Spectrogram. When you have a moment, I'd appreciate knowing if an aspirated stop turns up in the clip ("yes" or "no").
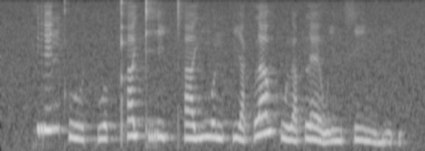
yes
